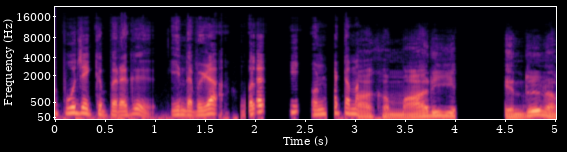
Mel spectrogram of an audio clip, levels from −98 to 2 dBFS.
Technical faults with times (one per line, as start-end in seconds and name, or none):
1.59-2.80 AAC frame loss with muting
3.03-5.01 section at the wrong speed
3.97-4.50 AAC frame loss with muting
